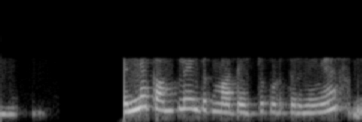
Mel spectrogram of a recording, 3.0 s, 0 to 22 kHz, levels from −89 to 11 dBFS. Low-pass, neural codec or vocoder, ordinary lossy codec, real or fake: 3.6 kHz; none; none; real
